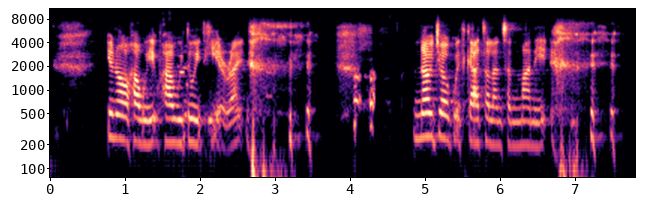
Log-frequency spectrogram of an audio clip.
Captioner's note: laughter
